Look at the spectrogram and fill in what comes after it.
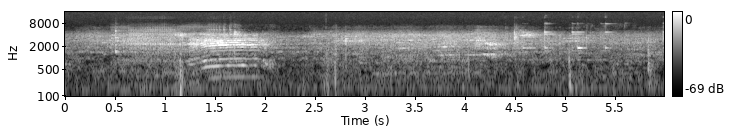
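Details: A goat at a goat farm gives a single wavering, nasal bleat over the low murmur of a busy farmyard.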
